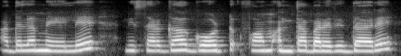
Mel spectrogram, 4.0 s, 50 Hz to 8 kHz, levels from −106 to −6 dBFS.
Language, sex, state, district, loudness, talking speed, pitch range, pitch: Kannada, female, Karnataka, Bidar, -16 LUFS, 105 wpm, 250-275 Hz, 255 Hz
